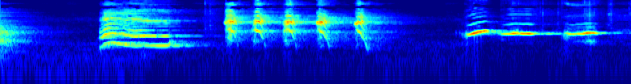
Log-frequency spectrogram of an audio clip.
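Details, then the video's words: Indoor pet cockatoo telling his stories makes a rising, tonal squawk, then five quick, clipped honking notes, then a drawn-out whistled note that wavers slightly in pitch. "Barney uses his whole body to tell his stories"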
